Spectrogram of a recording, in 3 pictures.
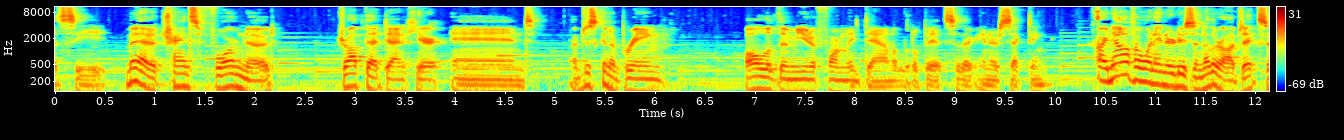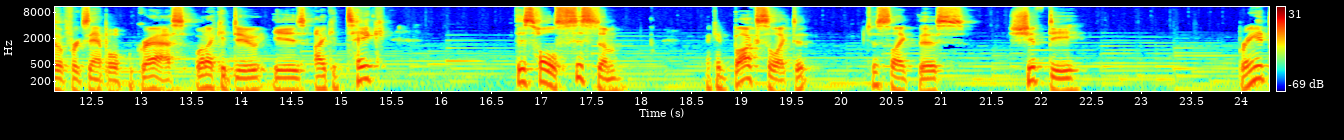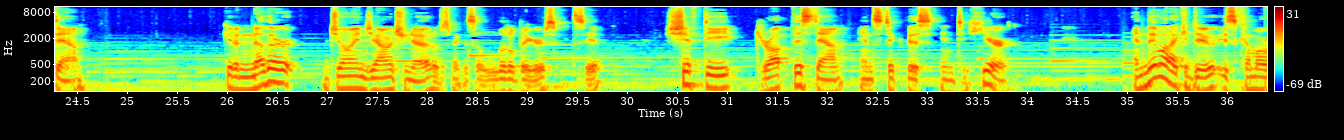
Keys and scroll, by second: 18.0 b, 21.8 shift+d, 30.2 shift+d.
